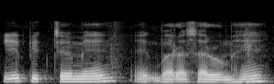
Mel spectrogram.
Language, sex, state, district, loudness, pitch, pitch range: Hindi, male, Arunachal Pradesh, Papum Pare, -15 LUFS, 135 Hz, 125-140 Hz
